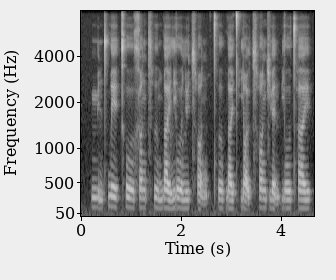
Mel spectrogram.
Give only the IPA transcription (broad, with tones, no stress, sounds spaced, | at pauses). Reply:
m y̰˨˩ n t̪ʰ w e˥˨ ɪ̯ kʰ o˥˨ ʊ̯ x ɑ˦ ŋ t͡sʰ ɹ̩˥˨ m w a˥˨ ɪ̯ l j o˥˨ ʊ̯ l y˨˦ t͡sʰ ɑ̰˨˩ ŋ | t̪ʰ ɤ˨˦ p w a˨˦ ɪ̯ t̪ʰ j ɑ̰˨˩ ʊ̯ t͡sʰ ɑ˦ ŋ ɕ ɥ ɛ̰˨˩ n p j o˦ ʊ̯ t̪ʰ a˦ ɪ̯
